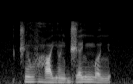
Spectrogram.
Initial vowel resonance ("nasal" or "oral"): nasal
